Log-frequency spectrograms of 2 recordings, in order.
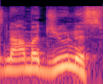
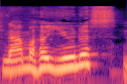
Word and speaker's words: Namajunas: He writes, I came into Tuff being a big Rose Namajunas fan. Did I say that right? – No, not at all. Namajunas? – Namajunas. Nailed it.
